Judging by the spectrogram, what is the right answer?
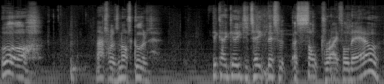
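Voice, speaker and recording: A man's voice: fairly high pitch, slow pace, music in the background, pitched above the performer's own voice. A man voicing a hammy posh British soldier with exaggerated upper-class bluster. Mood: fussy.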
